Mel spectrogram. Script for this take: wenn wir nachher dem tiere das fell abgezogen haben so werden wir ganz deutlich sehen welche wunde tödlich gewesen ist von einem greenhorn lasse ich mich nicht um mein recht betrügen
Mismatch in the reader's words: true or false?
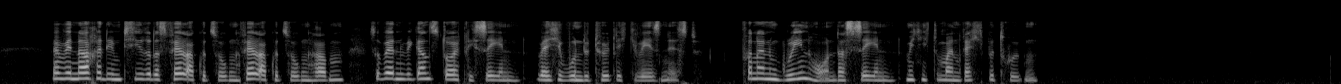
true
